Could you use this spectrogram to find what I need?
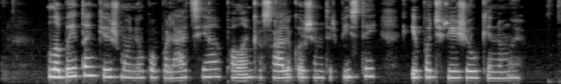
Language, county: Lithuanian, Kaunas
